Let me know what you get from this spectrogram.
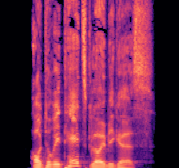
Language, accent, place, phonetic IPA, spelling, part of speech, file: German, Germany, Berlin, [aʊ̯toʁiˈtɛːt͡sˌɡlɔɪ̯bɪɡəs], autoritätsgläubiges, adjective, De-autoritätsgläubiges.ogg
- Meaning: strong/mixed nominative/accusative neuter singular of autoritätsgläubig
